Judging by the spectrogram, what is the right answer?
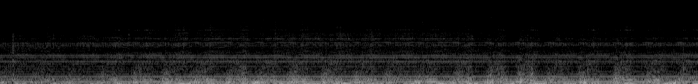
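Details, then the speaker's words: Raging wood stove fire starved of air: deep, rhythmic whooshing puffs about once a second, like a locomotive chugging, as it blows out the intake, chokes itself, then sucks air back in. "I don't know if you can hear it in the video but sounds like a locomotive taking Puffs chug chug chug chug"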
